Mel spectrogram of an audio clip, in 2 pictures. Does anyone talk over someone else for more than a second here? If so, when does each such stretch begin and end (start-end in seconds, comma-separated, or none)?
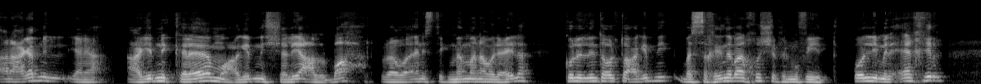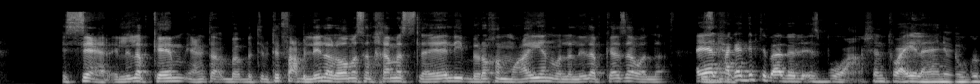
none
